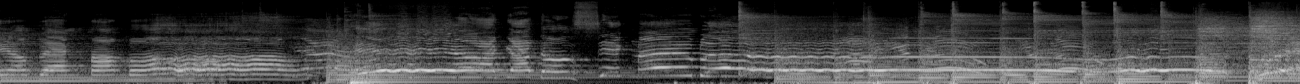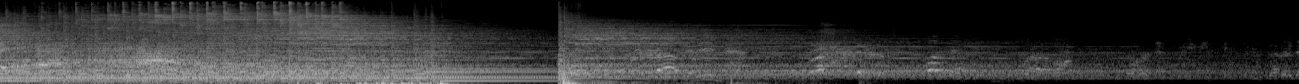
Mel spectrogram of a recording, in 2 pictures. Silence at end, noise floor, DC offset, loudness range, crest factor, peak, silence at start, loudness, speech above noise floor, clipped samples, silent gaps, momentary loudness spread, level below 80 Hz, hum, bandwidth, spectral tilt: 0 s; -50 dBFS; under 0.1%; 16 LU; 18 dB; -4 dBFS; 0 s; -21 LUFS; 25 dB; under 0.1%; none; 17 LU; -36 dBFS; none; over 20 kHz; -4.5 dB/octave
